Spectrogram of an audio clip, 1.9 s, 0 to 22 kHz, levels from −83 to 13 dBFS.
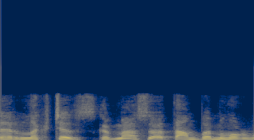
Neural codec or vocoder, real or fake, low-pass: codec, 16 kHz, 0.5 kbps, X-Codec, WavLM features, trained on Multilingual LibriSpeech; fake; 7.2 kHz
